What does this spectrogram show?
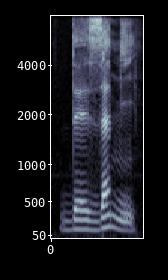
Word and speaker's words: des amis: okay, here, and then there is this little liaison, remember, it's been introduced in a previous lesson. You put this little link between the word des amis.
